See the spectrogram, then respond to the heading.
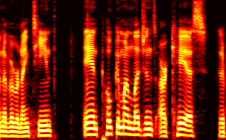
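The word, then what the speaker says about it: Arceus: both releasing on november 19th and pokemon legends rks did i pronounce that correctly cb rks yes uh releasing on january 28 2022 we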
